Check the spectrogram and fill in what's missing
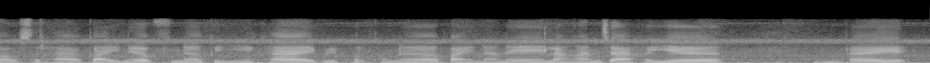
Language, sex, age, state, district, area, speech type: Bodo, female, 45-60, Assam, Chirang, rural, spontaneous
